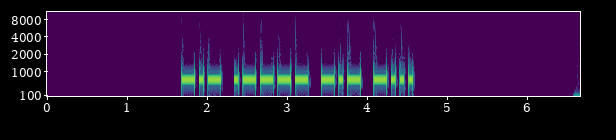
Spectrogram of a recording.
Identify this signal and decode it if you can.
Morse code, heard as a keyed tone, about 22 wpm, 700 Hz. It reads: K1KB
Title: USA Call Signs - 4 Characters - 22wpm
